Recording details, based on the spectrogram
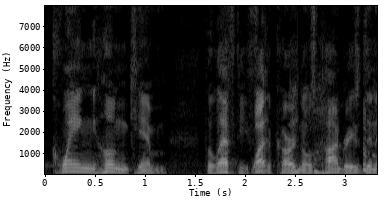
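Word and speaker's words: Kwang Hyun Kim: cardinals and the padres young young kim no i said his name wrong that's uh quang hung kim the lefty cardinals padres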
